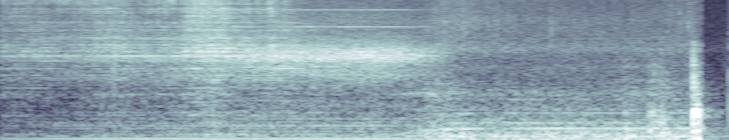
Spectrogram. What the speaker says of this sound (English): The next step is to set up a stop block on the crosscut sled and cut them to length.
